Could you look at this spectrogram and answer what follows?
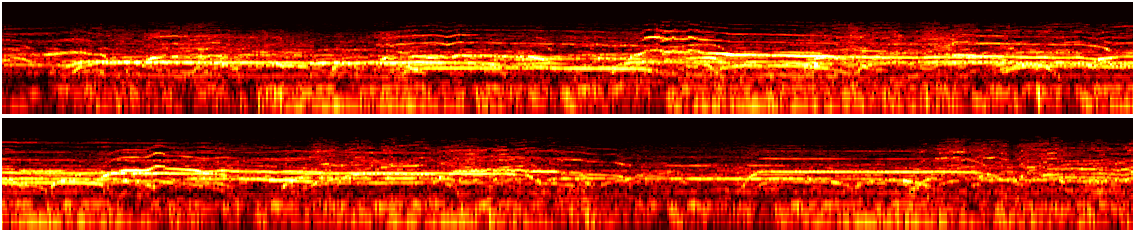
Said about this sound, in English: And that was them chanting and cheering outside.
